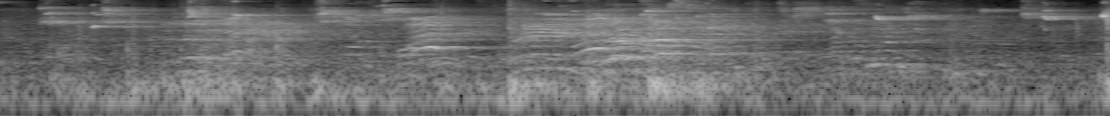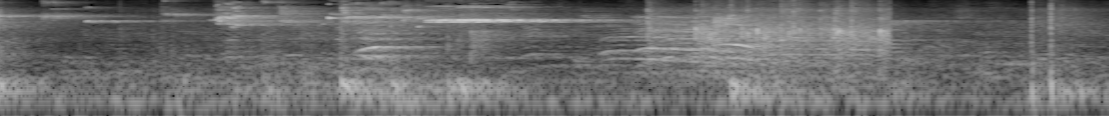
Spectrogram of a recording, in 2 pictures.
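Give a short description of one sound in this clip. Young men shout and call out in an echoing gym.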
